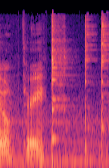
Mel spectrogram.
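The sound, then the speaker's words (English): Sharp little clicks of fingernails tapping a cup during a toast, three quick taps spaced about evenly apart, fairly crisp, with a faint clink in the background and no talking. “I'm tapping my cup with my fingernails.”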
